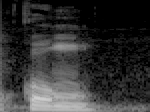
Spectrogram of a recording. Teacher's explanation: The tongue kind of makes its way to the palate, and then it doesn't fully make it.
